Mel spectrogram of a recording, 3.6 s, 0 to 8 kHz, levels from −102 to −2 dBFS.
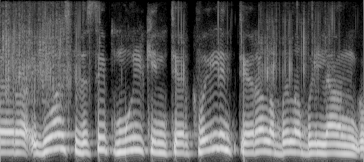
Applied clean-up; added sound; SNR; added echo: neural mask model RNNoise.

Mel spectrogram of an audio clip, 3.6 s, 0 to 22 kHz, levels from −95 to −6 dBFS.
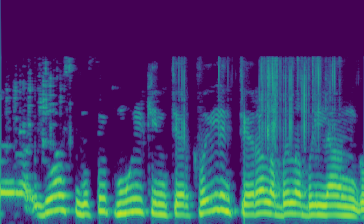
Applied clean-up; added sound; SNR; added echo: classical method Wiener filter.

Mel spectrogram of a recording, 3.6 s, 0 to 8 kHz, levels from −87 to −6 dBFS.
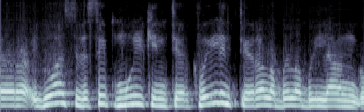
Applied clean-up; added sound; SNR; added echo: neural separator model SepFormer DNS4.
